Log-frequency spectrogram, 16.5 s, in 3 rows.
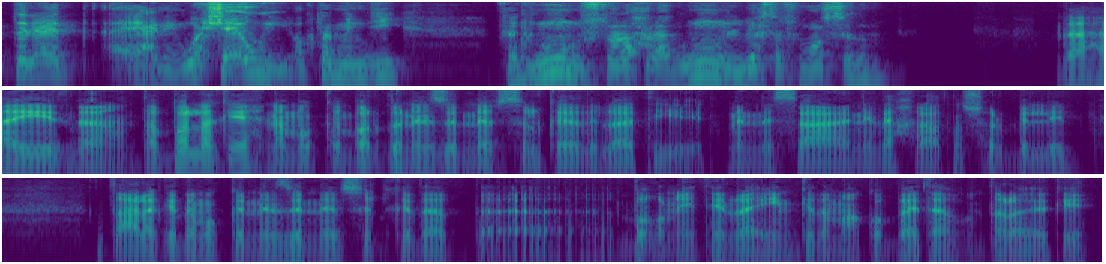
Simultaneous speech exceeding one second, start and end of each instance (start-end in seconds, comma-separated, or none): none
